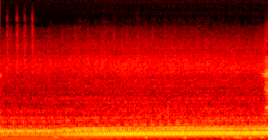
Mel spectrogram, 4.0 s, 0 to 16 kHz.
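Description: Lamborghini Huracan LP580-2's 5.2-litre V10 idling steadily. About a second in, the idle steps up and grows louder and fuller as race mode opens the exhaust valves.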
